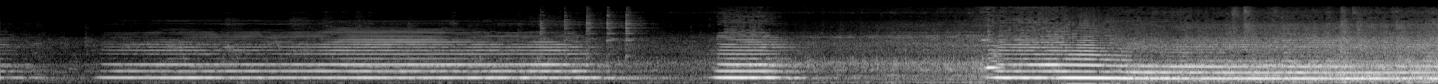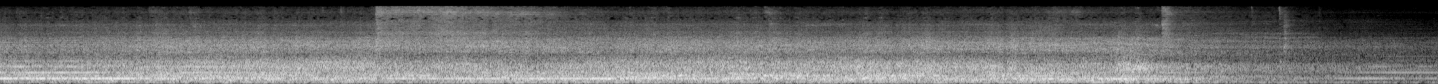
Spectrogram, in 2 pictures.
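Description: Local passenger train sounding its horn in one long blast and then a short one as it approaches, then a further blast that drops in pitch as it rushes past at speed. The rush and rattle of the coaches going by follows, fading out near the end.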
